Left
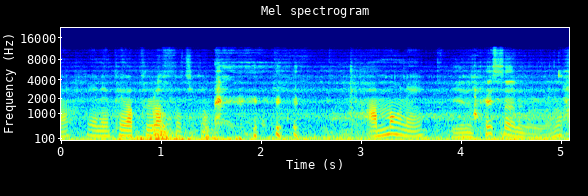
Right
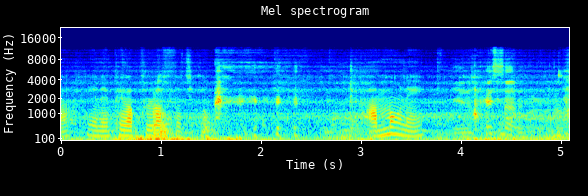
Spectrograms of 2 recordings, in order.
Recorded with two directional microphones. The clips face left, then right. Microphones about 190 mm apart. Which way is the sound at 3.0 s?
Centre (ahead or behind).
